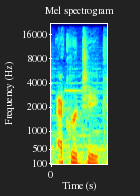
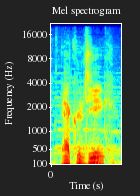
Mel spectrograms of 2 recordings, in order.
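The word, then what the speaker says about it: Ecruteak: A Crucheek. I, for the longest time, had no idea how the fuck to pronounce that. Was that right? I believe it is Ekruteak. Ekruteak?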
